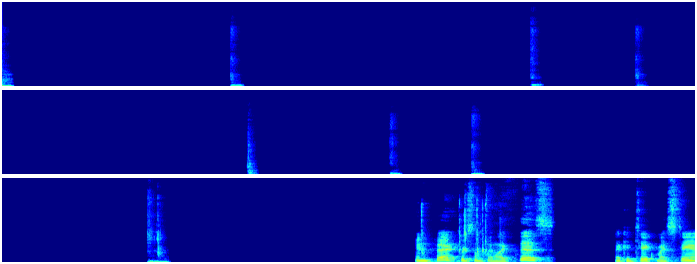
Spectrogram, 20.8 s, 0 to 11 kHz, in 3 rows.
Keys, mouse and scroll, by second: 1.0 right click, 1.0 right click, 2.0 alt+right click, 3.0 right click, 3.0 right click, 4.8 alt+right click, 5.4 right click, 5.5 right click, 6.0 alt+right click, 6.8 right click, 8.1 alt+click, 8.7 right click, 9.2 shift+right click, 9.4 alt+right click, 11.8 right click, 12.8 click, 14.2 right click, 15.3 click, 15.7 click, 15.8 click, 17.4 alt+right click, 18.4 ctrl+right click, 18.4 ctrl+z.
